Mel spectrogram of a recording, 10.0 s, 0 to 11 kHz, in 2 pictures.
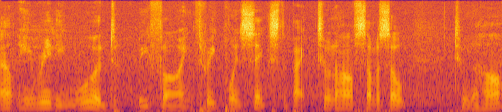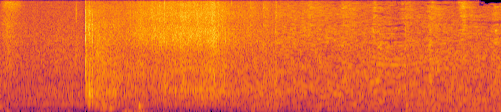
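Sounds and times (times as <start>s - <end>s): pool water rushing and churning: 0.0s - 9.1s
diver entry splash: 5.8s - 8.3s.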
